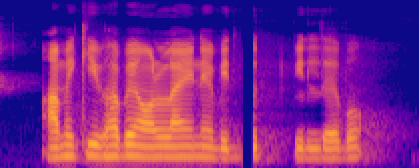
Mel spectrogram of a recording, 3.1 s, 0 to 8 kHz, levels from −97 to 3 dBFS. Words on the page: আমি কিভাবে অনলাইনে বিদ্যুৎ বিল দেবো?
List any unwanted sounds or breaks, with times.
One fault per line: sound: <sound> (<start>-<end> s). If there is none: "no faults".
sound: dropout (1.8-1.9 s)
